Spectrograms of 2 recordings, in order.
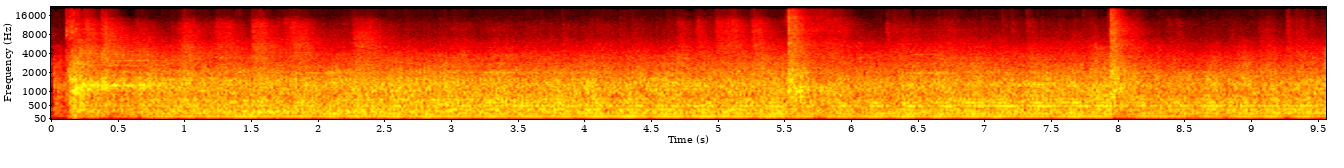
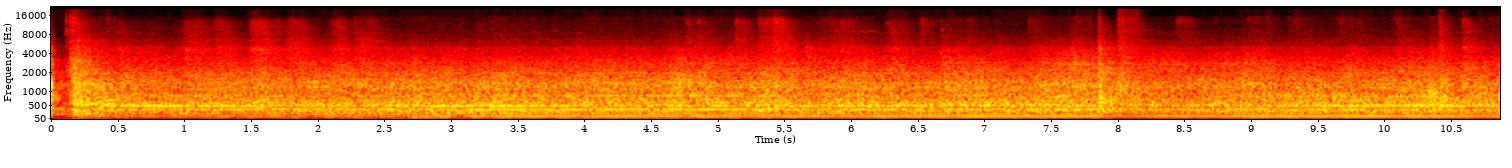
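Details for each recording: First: Garage door with old metal rollers grinding, rattling and clacking over the opener hum, before replacing all 12 rollers with nylon ones. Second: Garage door opener after replacing all 12 metal rollers with nylon rollers: smooth run for about fourteen seconds with steady motor hum, then stops; quiet operation, massive improvement.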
